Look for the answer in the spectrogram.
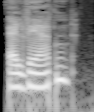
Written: alverden

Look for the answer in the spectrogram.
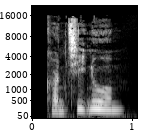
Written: kontinuum

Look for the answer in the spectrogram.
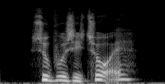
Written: suppositorium

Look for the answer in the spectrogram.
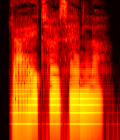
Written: legetøjshandler

